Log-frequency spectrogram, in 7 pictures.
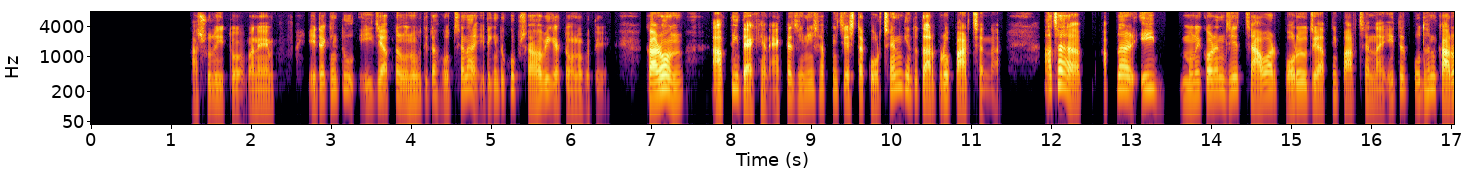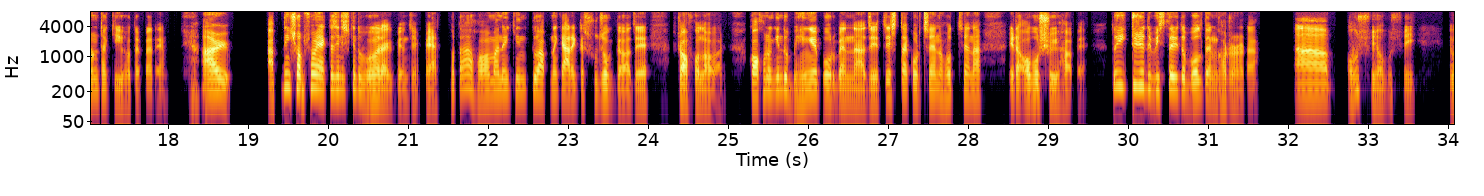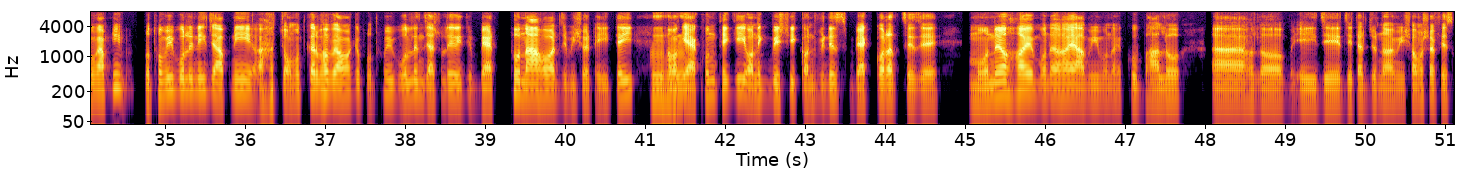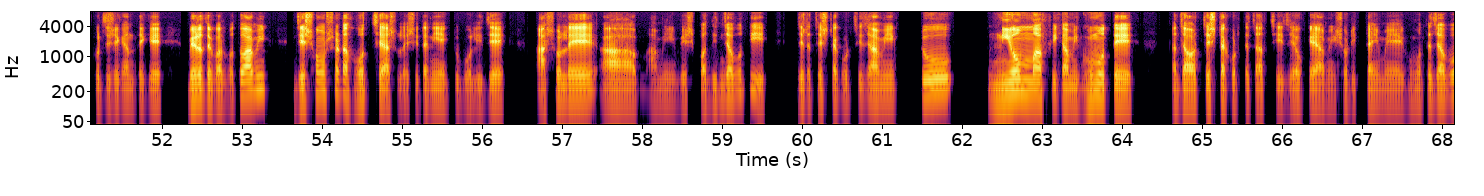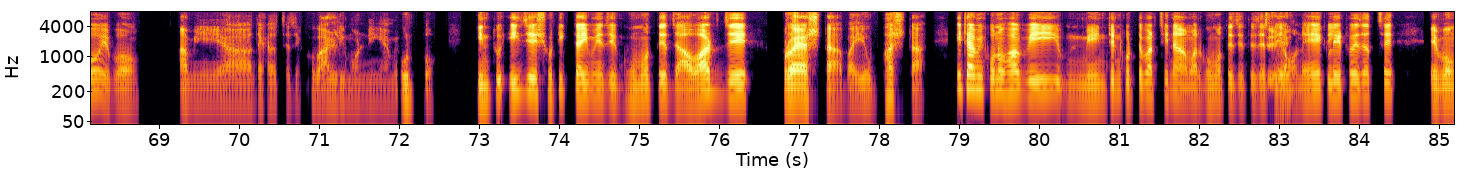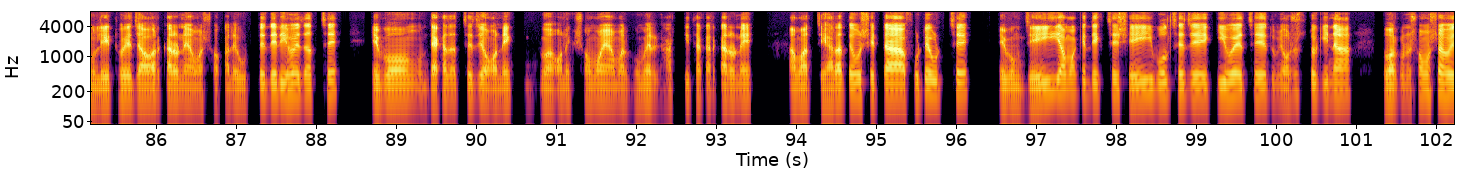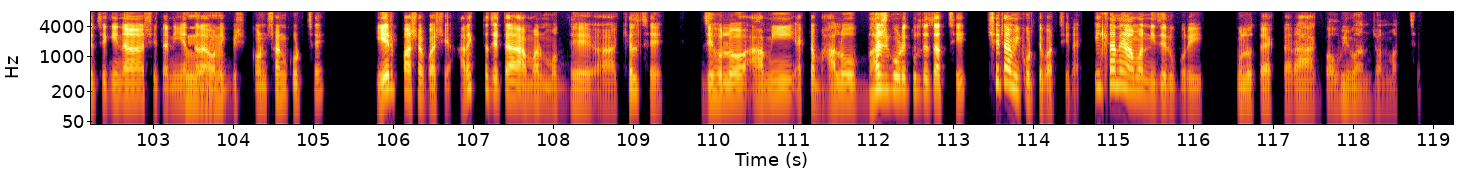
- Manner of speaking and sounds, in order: in English: "কনসার্ন"
- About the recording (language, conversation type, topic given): Bengali, advice, নিয়মিতভাবে রাতে নির্দিষ্ট সময়ে ঘুমাতে যাওয়ার অভ্যাস কীভাবে বজায় রাখতে পারি?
